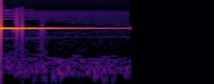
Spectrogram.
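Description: A bright, single-pitched ding sound effect, the notification-bell chime of a subscribe-button animation, ringing out and fading away by about a second in.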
